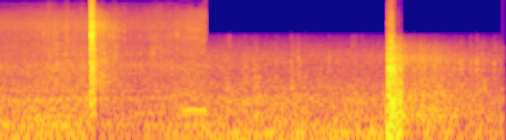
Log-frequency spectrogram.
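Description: A skateboard lands hard with a sharp clack.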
